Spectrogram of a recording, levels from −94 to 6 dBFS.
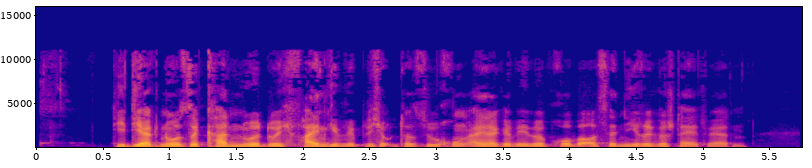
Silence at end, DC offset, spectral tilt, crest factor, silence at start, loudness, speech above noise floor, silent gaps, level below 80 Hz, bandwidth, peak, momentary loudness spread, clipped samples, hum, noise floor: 0.45 s; under 0.1%; -7.5 dB/octave; 20 dB; 0.6 s; -21 LUFS; 39 dB; none; -56 dBFS; 11.5 kHz; 0 dBFS; 12 LU; under 0.1%; none; -59 dBFS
